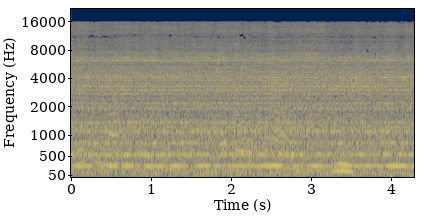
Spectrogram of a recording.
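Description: Steady mechanical whirring with a constant low hum, with a brief faint voice sound a little over three seconds in.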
